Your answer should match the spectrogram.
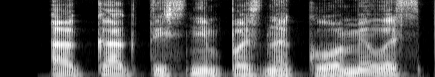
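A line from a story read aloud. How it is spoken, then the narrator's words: Plain. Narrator (Russian): спросил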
